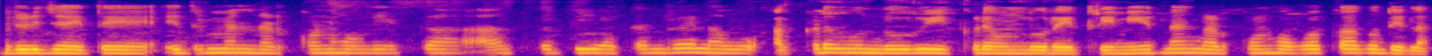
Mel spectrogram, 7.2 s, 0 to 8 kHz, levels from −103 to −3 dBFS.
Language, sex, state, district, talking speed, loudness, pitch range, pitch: Kannada, female, Karnataka, Dharwad, 165 wpm, -21 LUFS, 180-195 Hz, 190 Hz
